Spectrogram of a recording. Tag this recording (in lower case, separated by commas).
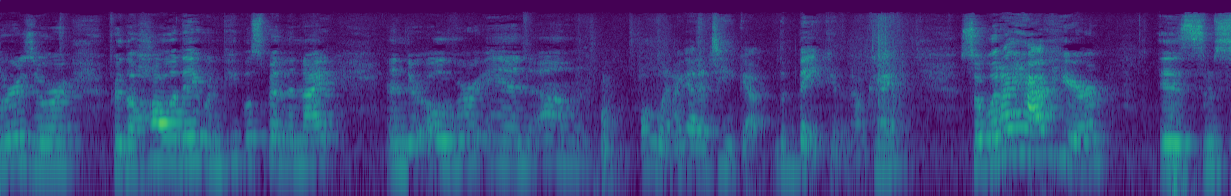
speech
